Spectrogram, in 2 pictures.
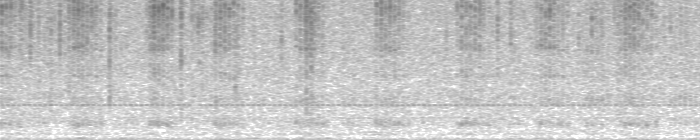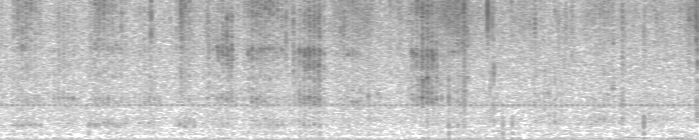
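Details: Domestic cat purring in a steady, continuous low rumbling throb that holds unbroken throughout, with a faint background hiss.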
